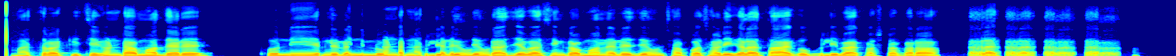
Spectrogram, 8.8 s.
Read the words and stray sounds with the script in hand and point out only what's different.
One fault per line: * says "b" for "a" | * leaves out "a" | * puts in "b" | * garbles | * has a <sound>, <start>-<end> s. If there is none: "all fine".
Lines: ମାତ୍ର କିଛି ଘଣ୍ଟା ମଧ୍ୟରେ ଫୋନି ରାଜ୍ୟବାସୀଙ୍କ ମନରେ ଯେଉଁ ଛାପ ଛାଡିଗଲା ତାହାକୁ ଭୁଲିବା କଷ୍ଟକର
* garbles
* has a laugh, 7.3-8.4 s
